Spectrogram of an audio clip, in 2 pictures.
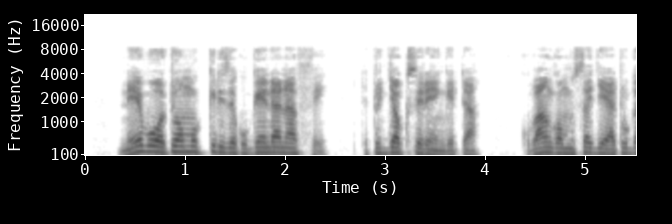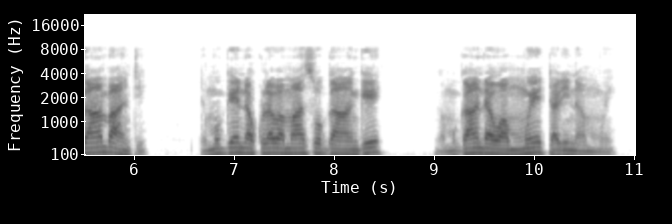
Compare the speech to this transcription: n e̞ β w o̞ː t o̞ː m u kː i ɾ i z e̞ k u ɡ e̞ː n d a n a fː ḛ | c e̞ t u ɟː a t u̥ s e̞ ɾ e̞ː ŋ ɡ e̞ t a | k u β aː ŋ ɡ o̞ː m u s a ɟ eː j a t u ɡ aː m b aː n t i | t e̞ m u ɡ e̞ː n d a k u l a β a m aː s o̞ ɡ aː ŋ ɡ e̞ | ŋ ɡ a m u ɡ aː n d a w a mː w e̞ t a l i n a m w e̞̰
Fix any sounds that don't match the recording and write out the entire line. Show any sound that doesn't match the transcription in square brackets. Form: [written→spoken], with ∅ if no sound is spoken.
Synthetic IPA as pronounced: n e̞ β w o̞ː t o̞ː m u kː i ɾ i z e̞ k u ɡ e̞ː n d a n a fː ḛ | [c→t] e̞ t u ɟː a [t→k] u̥ s e̞ ɾ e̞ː ŋ ɡ e̞ t a | k u β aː ŋ ɡ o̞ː m u s a ɟ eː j a t u ɡ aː m b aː n t i | t e̞ m u ɡ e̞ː n d a k u l a β a m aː s o̞ ɡ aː ŋ ɡ e̞ | ŋ ɡ a m u ɡ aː n d a w a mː w e̞ t a l i n a m w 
